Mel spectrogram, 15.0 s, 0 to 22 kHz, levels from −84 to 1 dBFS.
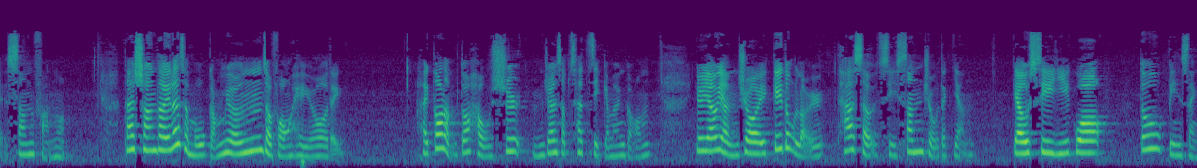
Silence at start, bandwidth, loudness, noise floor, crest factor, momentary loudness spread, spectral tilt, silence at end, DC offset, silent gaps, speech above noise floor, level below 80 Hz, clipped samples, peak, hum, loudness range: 0 s; 11.5 kHz; -22 LUFS; -53 dBFS; 24 dB; 18 LU; -2.5 dB/octave; 0 s; under 0.1%; none; 30 dB; -68 dBFS; under 0.1%; 0 dBFS; none; 4 LU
